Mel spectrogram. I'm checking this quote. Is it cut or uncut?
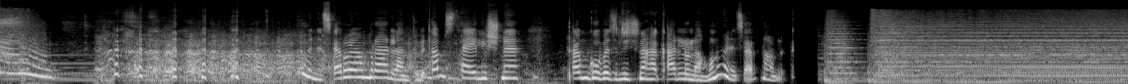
cut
